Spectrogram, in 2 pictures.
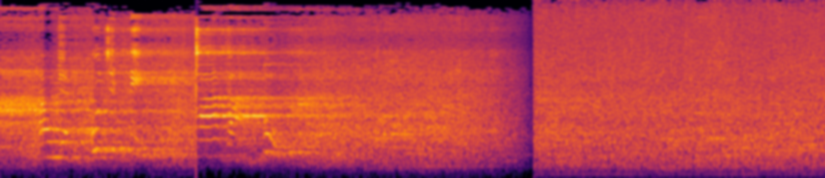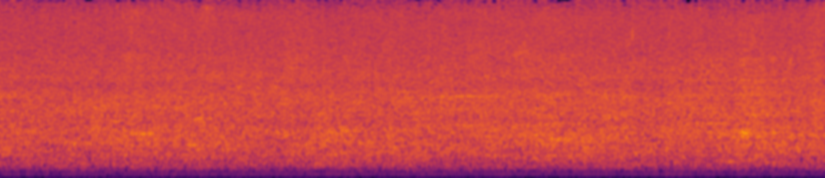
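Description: A voice for the first few seconds, fading out. After an abrupt cut about seven seconds in, a steady, even rushing noise like running water fills the rest.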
